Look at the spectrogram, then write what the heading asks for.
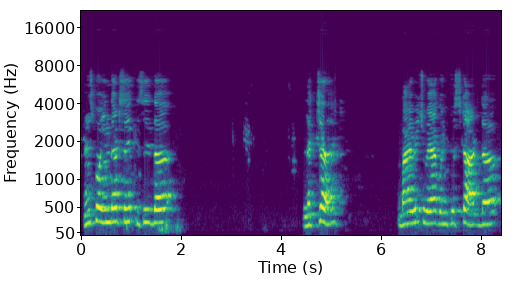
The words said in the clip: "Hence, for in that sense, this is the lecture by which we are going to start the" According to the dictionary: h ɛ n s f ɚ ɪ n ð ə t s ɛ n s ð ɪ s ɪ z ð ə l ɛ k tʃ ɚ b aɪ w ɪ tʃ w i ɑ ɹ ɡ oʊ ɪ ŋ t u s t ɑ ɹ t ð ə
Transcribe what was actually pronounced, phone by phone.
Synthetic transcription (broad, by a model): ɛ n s p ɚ ɪ n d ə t s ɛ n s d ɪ s ɪ z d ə l ɛ k tʃ ɚ b aɪ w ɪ tʃ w i ɑ ɹ ɡ oʊ ɪ ŋ t u s t ɑ ɹ t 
